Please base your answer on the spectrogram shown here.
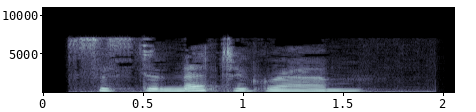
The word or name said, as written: cystometrogram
